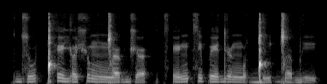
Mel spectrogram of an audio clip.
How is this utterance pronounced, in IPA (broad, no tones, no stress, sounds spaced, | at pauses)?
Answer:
d͡z u ǃʰ e j ə ʃ o ŋ ŋ͡ǀ œ ɡ d͡ʒ œ | t͡sʼ e ŋ t͡s i p e d ø ŋ o ɡ͡ǃ i ɡ͡ǀ œ b i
